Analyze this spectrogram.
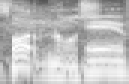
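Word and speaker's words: Fornos de Algodres: Formo de Algordes. – Sí que sí. – Usted entienda mi pronunciación, sí, de todo el portugués. Bueno, Formo de Algordes. – Fornos. – Formos de Algordes.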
